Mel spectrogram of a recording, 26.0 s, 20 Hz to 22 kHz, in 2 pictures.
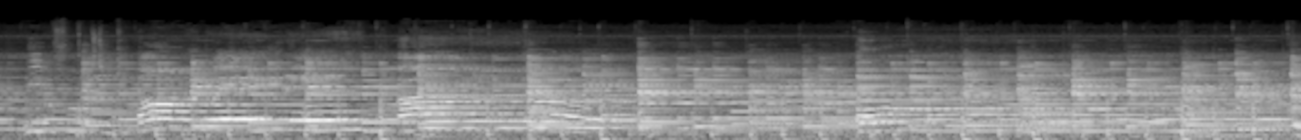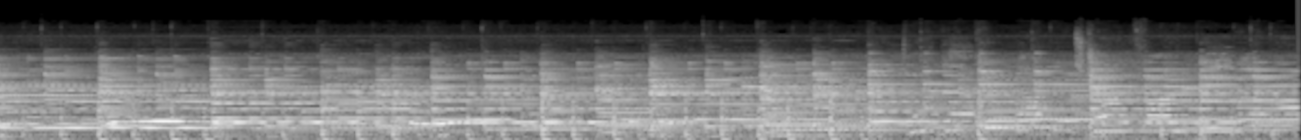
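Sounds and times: man singing long notes: 0:00.0 - 0:26.0
piano playing chords: 0:00.0 - 0:26.0.

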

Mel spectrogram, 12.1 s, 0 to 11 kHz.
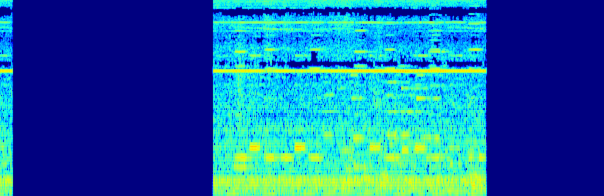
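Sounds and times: steady high tone: 0:04.3 - 0:09.8
simple melody of short notes: 0:04.6 - 0:09.8.

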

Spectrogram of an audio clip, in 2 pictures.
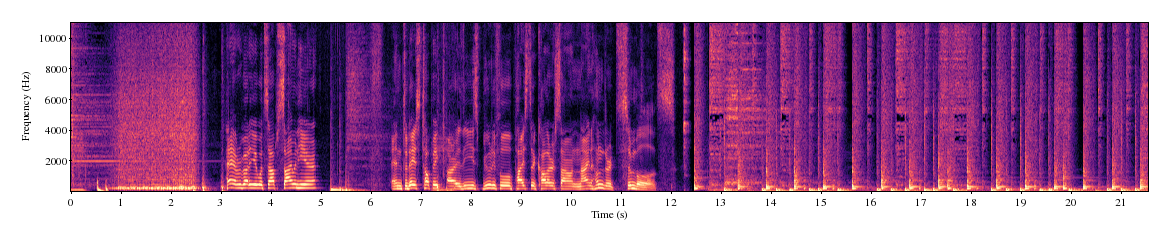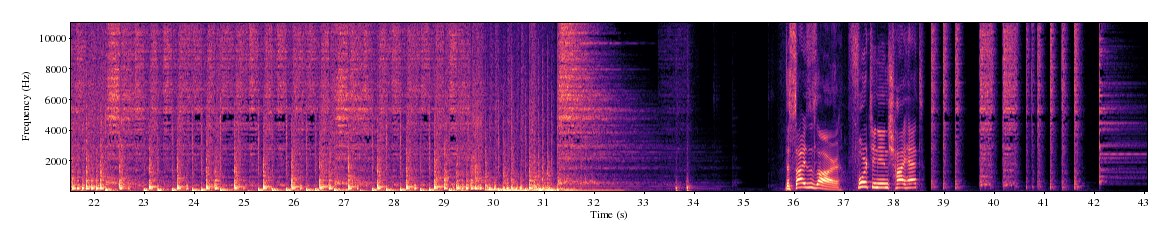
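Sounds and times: drum kit rock groove: 0:00.0 - 0:03.1, 0:05.2 - 0:07.9, 0:12.4 - 0:34.1, 0:38.6 - 0:42.3
low drum hit ringing: 0:12.7 - 0:32.1.

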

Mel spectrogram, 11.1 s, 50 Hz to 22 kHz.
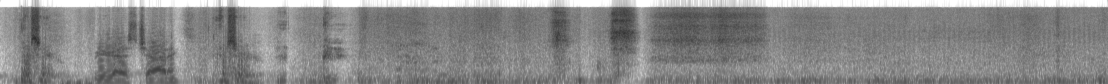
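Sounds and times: low hum and rumble: 0:00.0 - 0:11.0.

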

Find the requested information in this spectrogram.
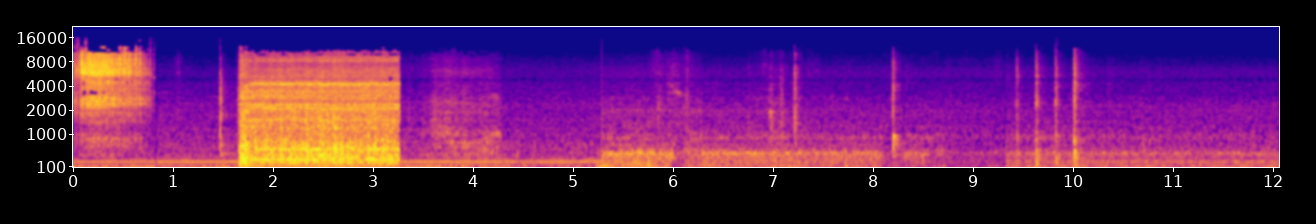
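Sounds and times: coffee beans rattling into hopper: 0:00.0 - 0:00.8.

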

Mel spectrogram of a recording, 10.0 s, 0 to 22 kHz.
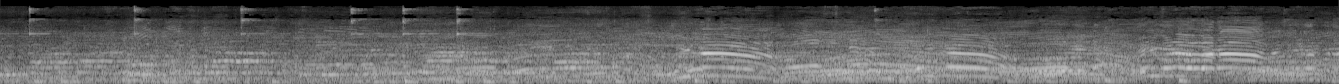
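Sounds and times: crowd voices: 0:00.0 - 0:10.0
music: 0:00.0 - 0:10.0
procession drums beating: 0:00.0 - 0:10.0.

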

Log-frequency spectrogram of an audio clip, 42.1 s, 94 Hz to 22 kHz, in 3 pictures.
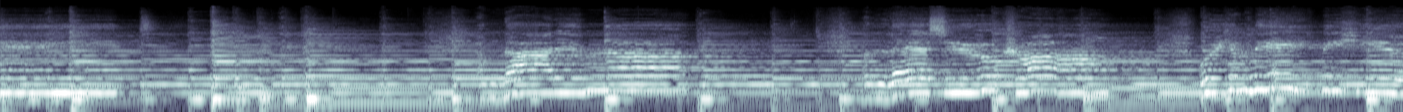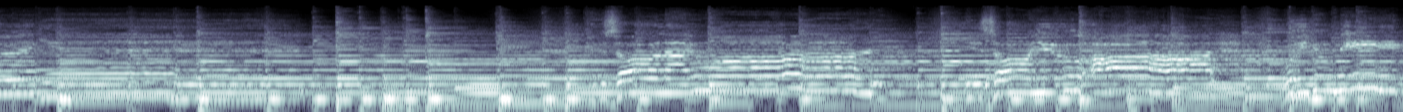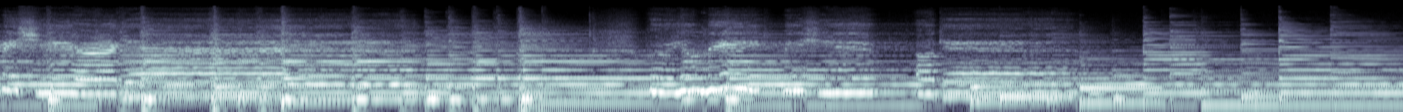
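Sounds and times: man singing: 0:00.0 - 0:02.2, 0:04.4 - 0:17.9, 0:19.3 - 0:39.3
acoustic guitar: 0:00.0 - 0:42.0.

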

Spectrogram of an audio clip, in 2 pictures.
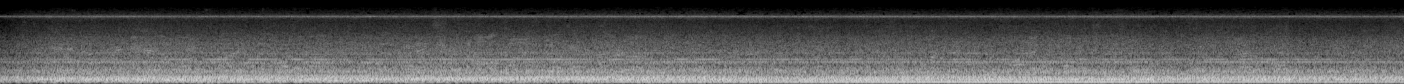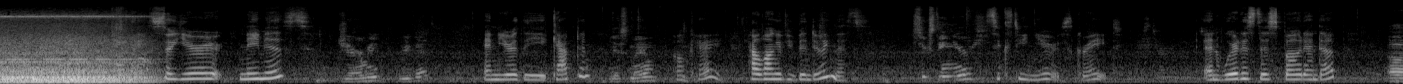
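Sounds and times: churning wake rushing: 0:00.0 - 0:15.6
diesel engines droning: 0:00.0 - 0:15.7.

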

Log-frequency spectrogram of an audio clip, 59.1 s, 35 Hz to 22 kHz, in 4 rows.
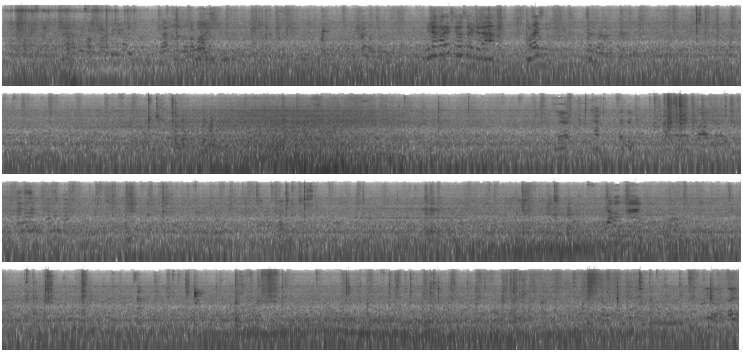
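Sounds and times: low rumble of bus engines: 0:00.0 - 0:59.0.

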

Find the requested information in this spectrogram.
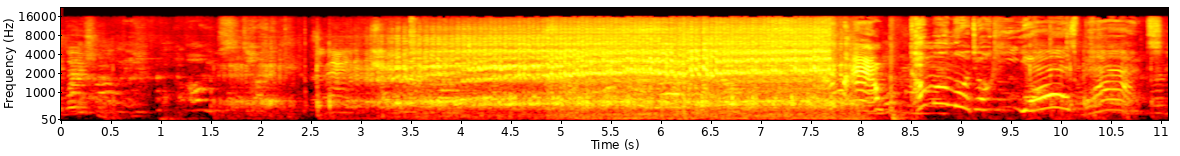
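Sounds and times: toy truck motor whining: 0:01.6 - 0:08.1.

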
